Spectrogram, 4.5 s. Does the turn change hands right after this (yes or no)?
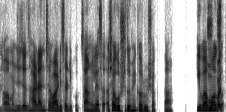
yes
